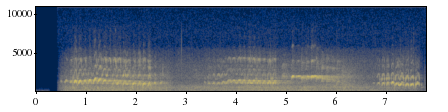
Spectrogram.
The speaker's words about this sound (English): Some of you may have guessed a bird, which is close, because it often gets mistaken for one. But that was a red panda. That's right, this week's animal sound is, was a red panda.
